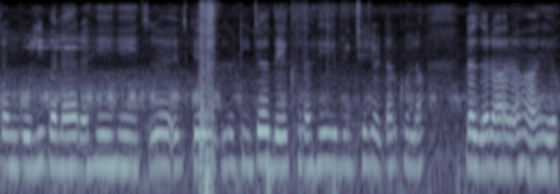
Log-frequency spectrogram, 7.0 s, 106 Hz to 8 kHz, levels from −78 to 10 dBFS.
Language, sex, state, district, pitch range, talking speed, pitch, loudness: Hindi, female, Goa, North and South Goa, 195-205 Hz, 130 wpm, 195 Hz, -23 LUFS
